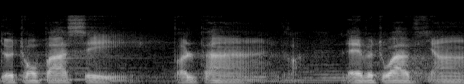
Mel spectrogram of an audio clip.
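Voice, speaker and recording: Clear background noise sits under a put-on character voice moving at a very slow pace. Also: man, very deep, low pitch for a man. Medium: read story. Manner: monotone.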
